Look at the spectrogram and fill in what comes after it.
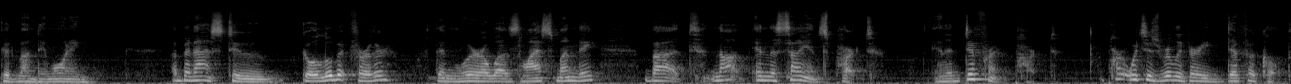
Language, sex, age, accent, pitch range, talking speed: English, male, 60-79, American, 130-165 Hz, 165 wpm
